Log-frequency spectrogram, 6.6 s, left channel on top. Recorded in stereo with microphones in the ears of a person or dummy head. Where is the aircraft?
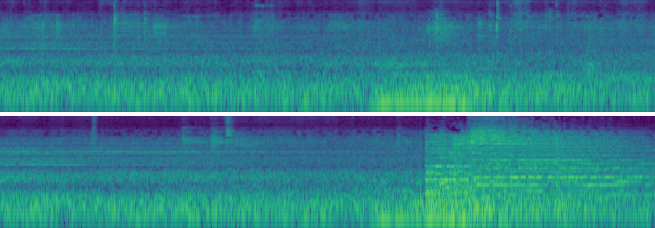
20° right (ahead or behind); by 6.6 s centre (ahead or behind).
